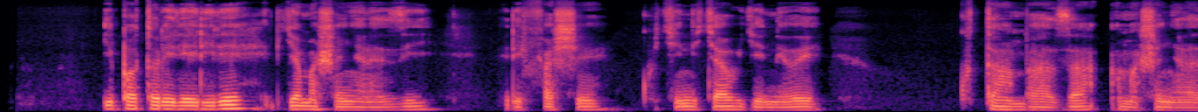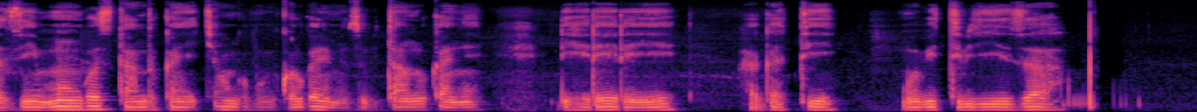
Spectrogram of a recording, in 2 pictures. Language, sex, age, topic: Kinyarwanda, male, 18-24, government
